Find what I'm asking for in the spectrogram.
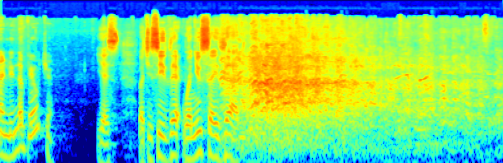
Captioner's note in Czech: smích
